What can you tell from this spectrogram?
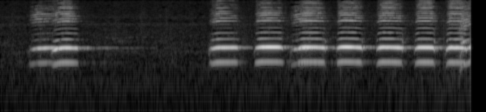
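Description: Greater bird-of-paradise calling: two loud notes, then after a pause a run of about seven repeated call notes at roughly two a second, cutting off abruptly.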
